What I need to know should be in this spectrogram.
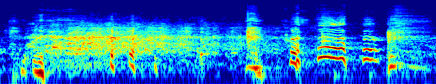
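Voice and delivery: high, breathless laughter that tails off; long high laugh. Real, not acted. After teasing his wife, a long breathless laugh. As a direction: let the laugh run out.

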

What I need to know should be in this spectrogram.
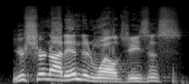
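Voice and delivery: loud, high taunt; scornful jeer. Acted. Crowd laughing at Jesus as he dies, scornful jeer. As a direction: crow over his downfall. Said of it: "Laughing at him".

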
